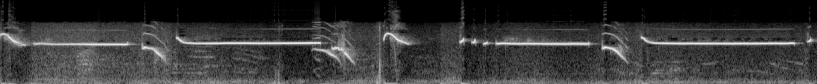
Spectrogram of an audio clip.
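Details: A common iora lure: a series of long, even, high-pitched whistles, each ending in a steep falling slur, with a few short chirps between.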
